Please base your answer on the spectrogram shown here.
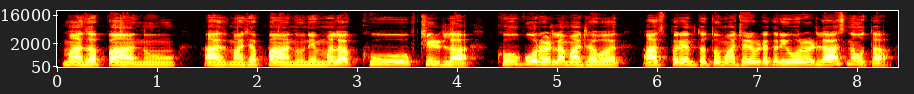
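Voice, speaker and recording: A lovesick young woman in a serial recap, emotional and bossy with her friend, voiced by a male narrator. Her lines come out high and eager. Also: flat delivery, a little slow, few pauses, smooth, lo-fi sound. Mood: upset.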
